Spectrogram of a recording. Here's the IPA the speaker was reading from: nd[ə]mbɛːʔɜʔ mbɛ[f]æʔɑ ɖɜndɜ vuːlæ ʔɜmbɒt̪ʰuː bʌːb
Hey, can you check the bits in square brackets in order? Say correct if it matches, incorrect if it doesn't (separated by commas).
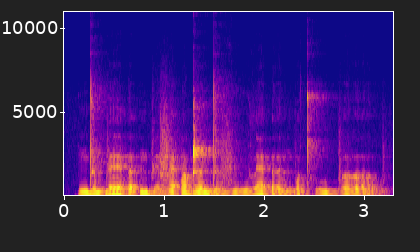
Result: correct, correct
